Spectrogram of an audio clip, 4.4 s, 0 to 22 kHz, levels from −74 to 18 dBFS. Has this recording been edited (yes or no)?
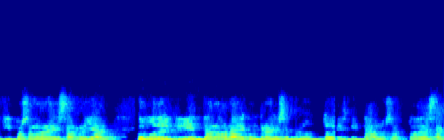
yes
